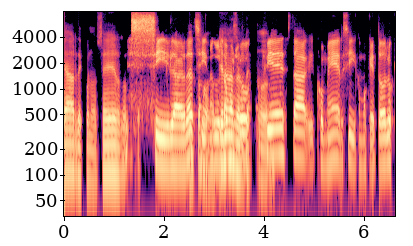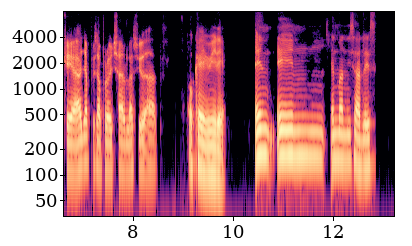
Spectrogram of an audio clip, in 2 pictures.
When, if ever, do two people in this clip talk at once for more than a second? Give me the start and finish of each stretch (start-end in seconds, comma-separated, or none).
2.4-4.2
